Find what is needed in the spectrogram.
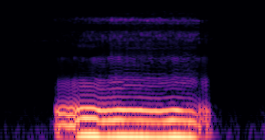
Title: Bulldog snores while awake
